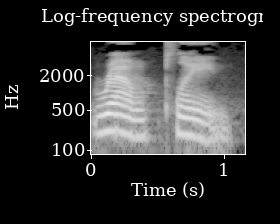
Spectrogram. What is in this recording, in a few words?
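"ground plane", English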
